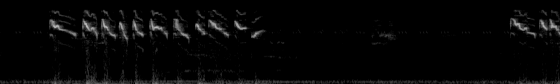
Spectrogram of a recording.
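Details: Singing dakun Oriental white-eye: a fast two-second volley of high, downward-slurred chirps, a pause, then the next burst starting.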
